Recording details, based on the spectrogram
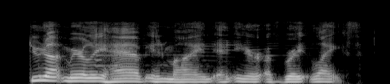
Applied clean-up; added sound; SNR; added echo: neural mask model DeepFilterNet 3.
